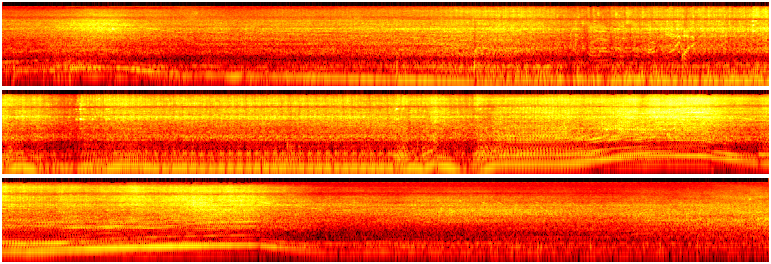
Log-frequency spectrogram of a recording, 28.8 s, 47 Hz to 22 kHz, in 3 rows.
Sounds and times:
Accelerating, revving, vroom: 0.0 - 2.1, 9.4 - 11.6, 14.5 - 23.0
Car: 0.0 - 28.7.

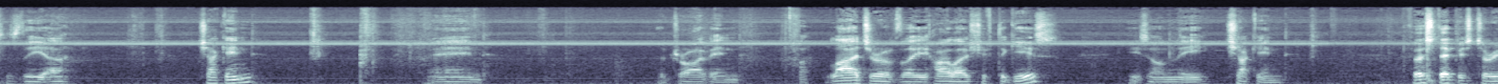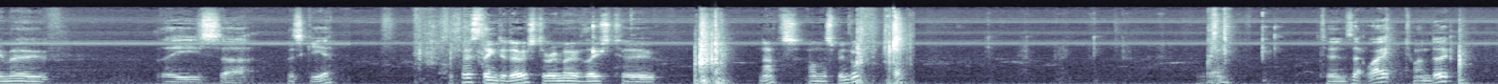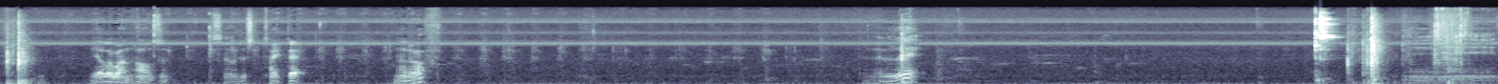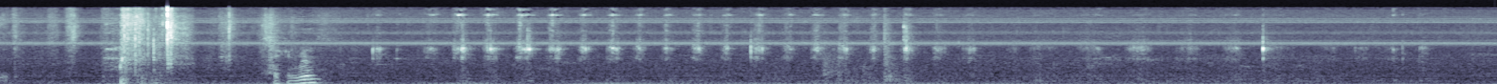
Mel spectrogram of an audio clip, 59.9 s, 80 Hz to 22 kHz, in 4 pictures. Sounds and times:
Speech: 0.0 - 0.8, 4.3 - 4.9, 6.6 - 10.6, 11.3 - 12.9, 14.2 - 15.6, 16.6 - 18.4, 19.6 - 21.6, 22.6 - 23.7, 28.2 - 29.6, 30.9 - 33.1, 33.9 - 34.4, 38.6 - 39.2, 44.0 - 45.1, 47.6 - 48.2.

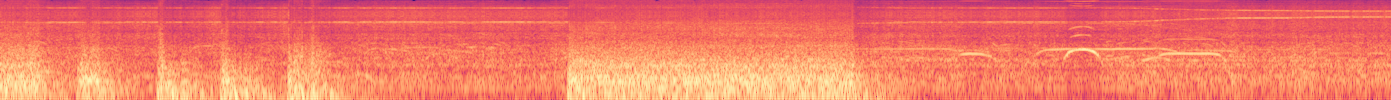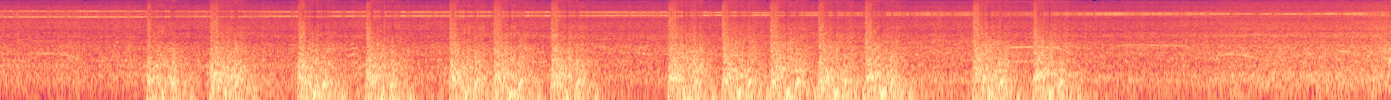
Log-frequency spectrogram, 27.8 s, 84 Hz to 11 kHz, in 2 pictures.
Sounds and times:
Motor vehicle (road): 0.0 - 27.8.

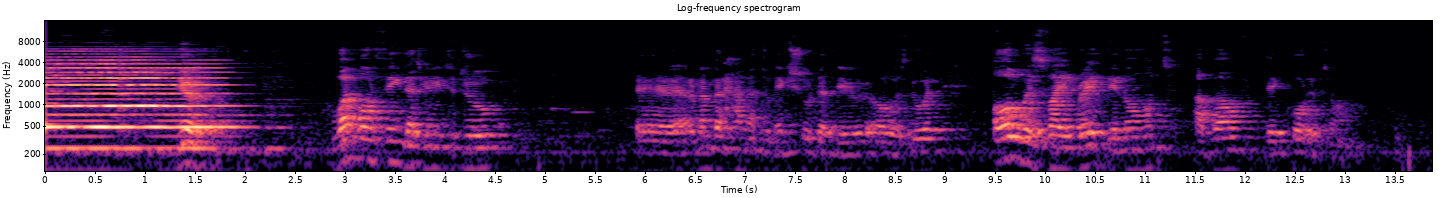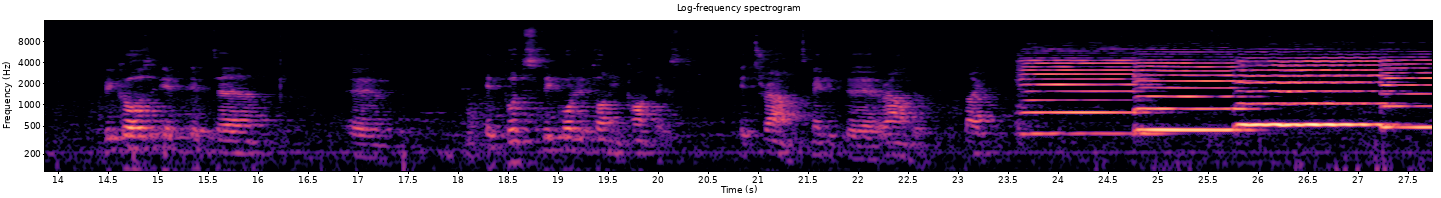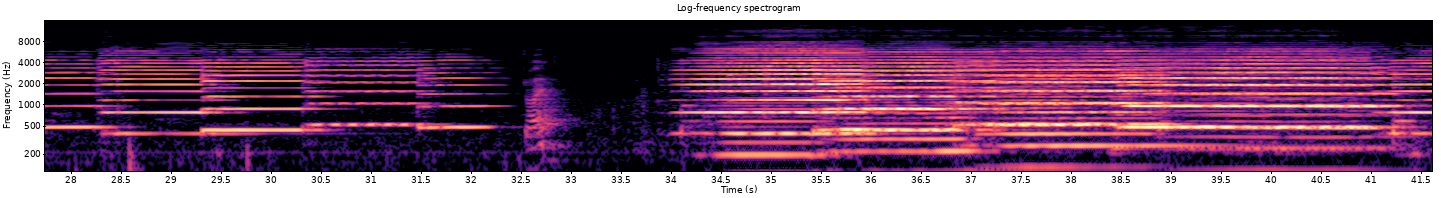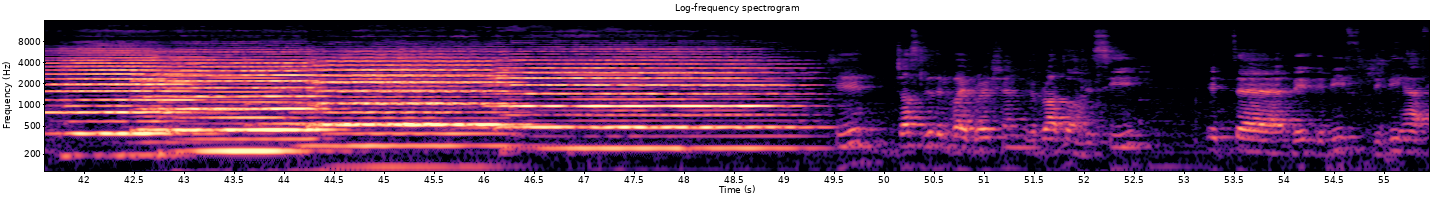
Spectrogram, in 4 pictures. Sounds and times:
Speech: 2.9 - 4.7, 5.9 - 13.2, 14.5 - 16.2, 16.9 - 23.4, 32.5 - 33.0, 49.4 - 52.6, 53.2 - 55.4.

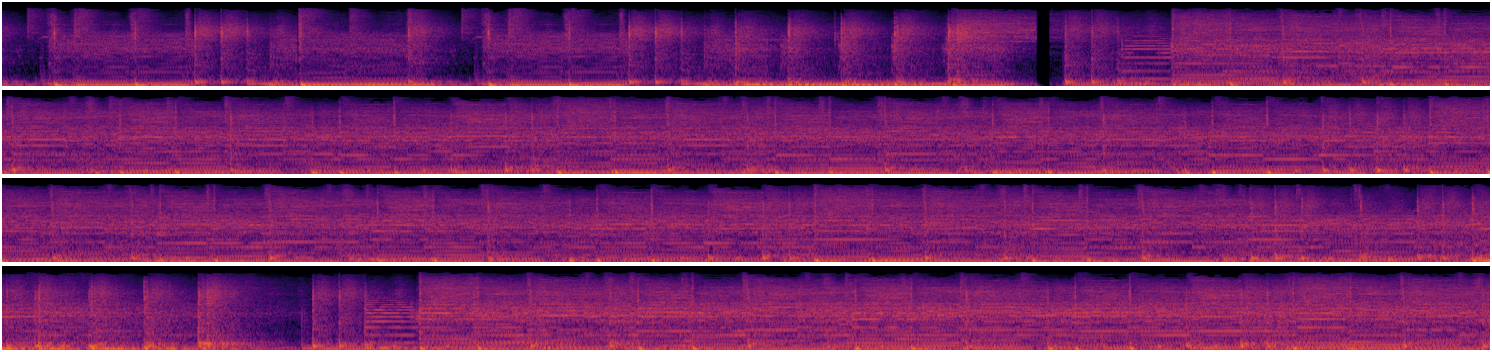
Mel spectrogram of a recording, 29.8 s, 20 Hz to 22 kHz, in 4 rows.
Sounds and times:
Music: 0.0 - 29.7.

